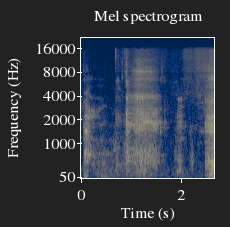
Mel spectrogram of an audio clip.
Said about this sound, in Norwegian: Jeg Nei, ja, det kommer det en lang gjesp. Vi har prata altfor lenge nå.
